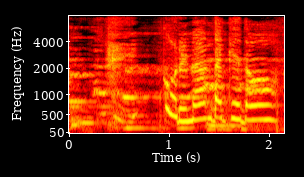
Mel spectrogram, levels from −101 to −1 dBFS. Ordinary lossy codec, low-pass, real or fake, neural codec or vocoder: none; none; fake; codec, 16 kHz, 16 kbps, FreqCodec, smaller model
